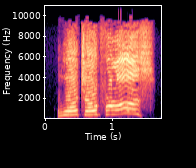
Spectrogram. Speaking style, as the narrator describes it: Eric shouted

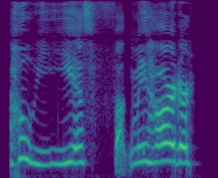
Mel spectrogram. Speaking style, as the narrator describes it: a familiar voice shriek

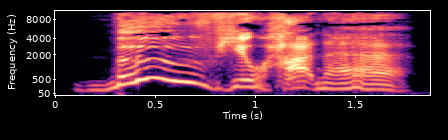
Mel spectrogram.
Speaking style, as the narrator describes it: spat

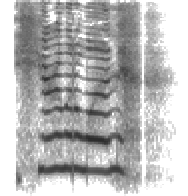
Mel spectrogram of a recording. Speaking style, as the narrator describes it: she called out in what she hoped was her gentlest voice

